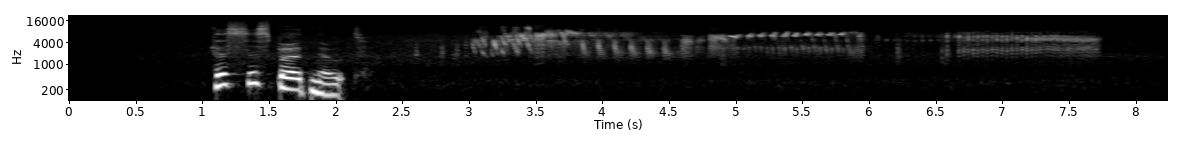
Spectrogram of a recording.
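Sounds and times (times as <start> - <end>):
speech: 1.1 - 2.3
weaverbird buzzy chattering song with sizzling trills and metallic buzz: 2.6 - 7.8.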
